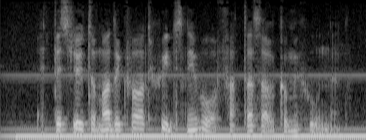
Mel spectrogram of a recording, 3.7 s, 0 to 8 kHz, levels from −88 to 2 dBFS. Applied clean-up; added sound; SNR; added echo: none; none; none; none.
